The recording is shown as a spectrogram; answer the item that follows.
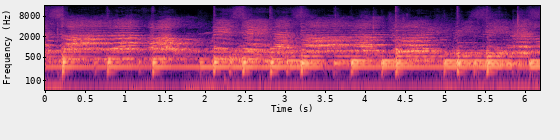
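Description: A group of young children singing together in unison over a musical accompaniment, whose low note pulses about three times a second.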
